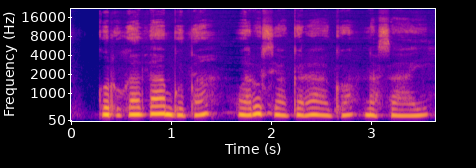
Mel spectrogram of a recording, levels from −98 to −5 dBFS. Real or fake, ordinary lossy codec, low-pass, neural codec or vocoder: real; none; none; none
